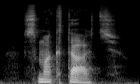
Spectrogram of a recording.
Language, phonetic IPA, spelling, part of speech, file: Belarusian, [smakˈtat͡sʲ], смактаць, verb, Be-смактаць.ogg
- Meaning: to suck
